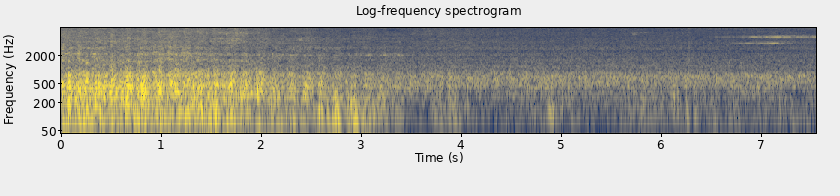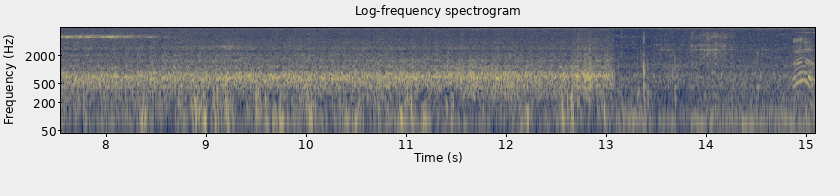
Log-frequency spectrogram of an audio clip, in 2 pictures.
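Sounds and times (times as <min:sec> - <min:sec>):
train wheels rumbling on rail: 0:00.0 - 0:15.0
high wheel squeal: 0:06.6 - 0:09.4, 0:13.4 - 0:15.0.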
